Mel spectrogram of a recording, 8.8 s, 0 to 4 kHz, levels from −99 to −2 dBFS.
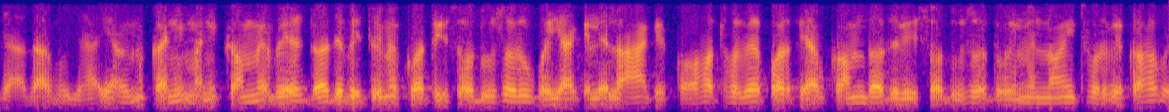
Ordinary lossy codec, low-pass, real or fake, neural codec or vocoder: none; 3.6 kHz; real; none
